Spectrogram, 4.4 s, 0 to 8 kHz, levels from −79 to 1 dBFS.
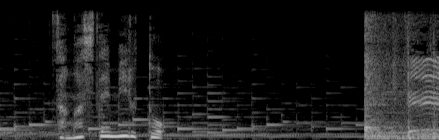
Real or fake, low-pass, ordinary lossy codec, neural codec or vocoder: real; 7.2 kHz; none; none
